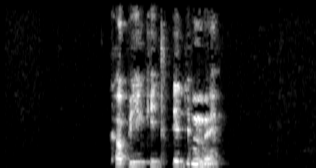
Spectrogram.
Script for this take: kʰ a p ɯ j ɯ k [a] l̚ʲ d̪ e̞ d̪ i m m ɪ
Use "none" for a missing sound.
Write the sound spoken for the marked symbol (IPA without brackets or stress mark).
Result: i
